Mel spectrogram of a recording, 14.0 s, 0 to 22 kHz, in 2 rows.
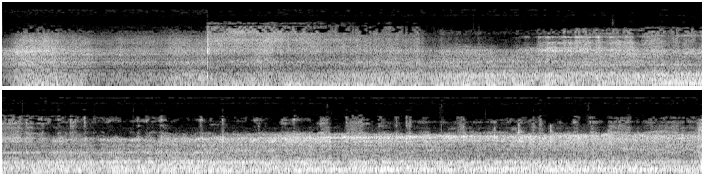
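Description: Jet engines of an SR-71 Blackbird running on the ground: a steady, dense rumble that grows gradually louder.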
